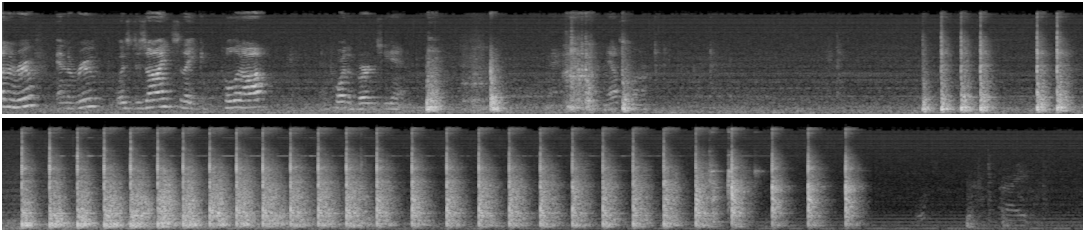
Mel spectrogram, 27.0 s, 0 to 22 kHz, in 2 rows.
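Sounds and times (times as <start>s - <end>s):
hammer driving nails into wood: 13.0s - 24.3s.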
